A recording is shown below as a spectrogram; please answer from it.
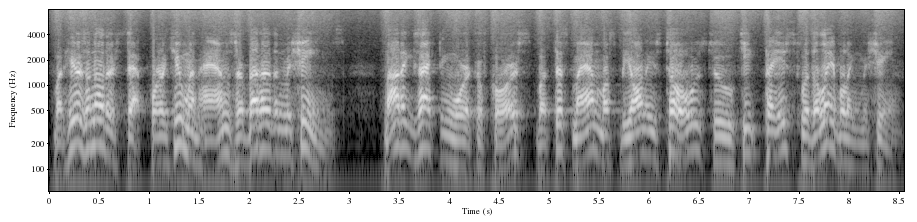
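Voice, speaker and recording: A man's voice: mid-range voice, animated, fairly quick, mellow, slightly rough. A man narrating a 1940s promotional film as a cannery guide, in a plain, instructive mid-century style. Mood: explanatory. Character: cannery man proudly explaining the packing process. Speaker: narrator explaining a cannery tour. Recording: muffled, worn 1940s film soundtrack.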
